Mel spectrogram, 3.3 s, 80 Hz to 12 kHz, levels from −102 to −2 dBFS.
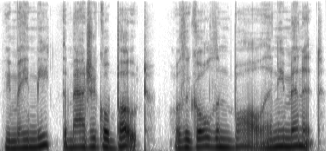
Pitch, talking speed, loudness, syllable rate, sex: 140 Hz, 220 wpm, -17 LUFS, 6.4 syllables/s, male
